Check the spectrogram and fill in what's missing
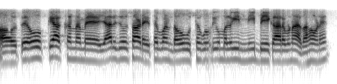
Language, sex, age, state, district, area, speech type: Dogri, male, 18-30, Jammu and Kashmir, Kathua, rural, conversation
